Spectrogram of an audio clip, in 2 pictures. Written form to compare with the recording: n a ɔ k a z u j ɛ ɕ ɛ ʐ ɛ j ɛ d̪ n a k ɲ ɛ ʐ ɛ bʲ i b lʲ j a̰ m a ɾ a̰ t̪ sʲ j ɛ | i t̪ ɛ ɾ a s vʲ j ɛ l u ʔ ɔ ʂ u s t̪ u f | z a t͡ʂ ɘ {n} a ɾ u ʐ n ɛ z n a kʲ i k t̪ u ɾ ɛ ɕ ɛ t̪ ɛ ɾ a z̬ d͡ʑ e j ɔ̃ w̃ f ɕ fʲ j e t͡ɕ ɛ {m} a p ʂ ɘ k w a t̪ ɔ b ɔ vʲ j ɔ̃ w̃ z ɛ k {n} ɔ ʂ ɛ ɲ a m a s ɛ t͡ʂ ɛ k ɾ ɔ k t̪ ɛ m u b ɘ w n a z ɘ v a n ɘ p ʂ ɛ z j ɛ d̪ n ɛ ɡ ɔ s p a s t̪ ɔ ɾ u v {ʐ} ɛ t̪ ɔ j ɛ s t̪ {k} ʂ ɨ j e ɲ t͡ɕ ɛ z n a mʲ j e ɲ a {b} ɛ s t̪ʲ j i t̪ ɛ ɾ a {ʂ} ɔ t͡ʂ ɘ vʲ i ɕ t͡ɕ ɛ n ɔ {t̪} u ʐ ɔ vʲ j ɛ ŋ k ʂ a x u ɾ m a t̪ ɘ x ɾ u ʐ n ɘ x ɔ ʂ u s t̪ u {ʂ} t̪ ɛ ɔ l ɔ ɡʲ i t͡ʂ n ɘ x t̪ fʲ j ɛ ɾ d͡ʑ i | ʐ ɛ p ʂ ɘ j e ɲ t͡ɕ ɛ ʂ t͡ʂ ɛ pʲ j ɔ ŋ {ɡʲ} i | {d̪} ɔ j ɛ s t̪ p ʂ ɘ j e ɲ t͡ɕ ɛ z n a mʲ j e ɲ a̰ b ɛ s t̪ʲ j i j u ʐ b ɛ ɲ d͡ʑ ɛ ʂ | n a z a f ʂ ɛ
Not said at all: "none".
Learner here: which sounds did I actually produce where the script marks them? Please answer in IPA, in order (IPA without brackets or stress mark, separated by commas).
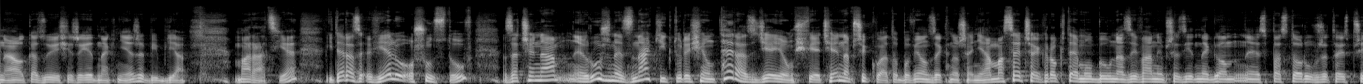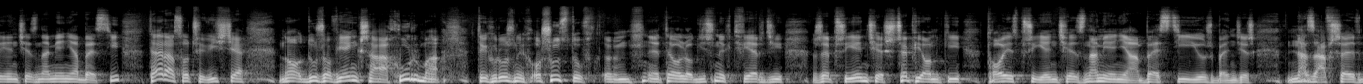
n, n, n, ʐ, p, b, s, d̪, f, kʲ, t̪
